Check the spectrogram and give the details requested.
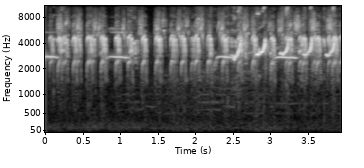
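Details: Noisy lure calling of olive-backed tailorbird: fast, harsh, buzzy notes of roughly three a second, with clear level whistles and a few rising slurred whistles near the end.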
